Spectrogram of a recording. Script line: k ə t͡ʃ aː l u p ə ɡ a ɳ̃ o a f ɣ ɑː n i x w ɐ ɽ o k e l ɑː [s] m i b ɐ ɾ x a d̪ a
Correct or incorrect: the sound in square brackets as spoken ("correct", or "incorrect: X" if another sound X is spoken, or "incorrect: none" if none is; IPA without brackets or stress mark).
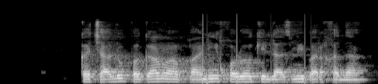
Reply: incorrect: z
